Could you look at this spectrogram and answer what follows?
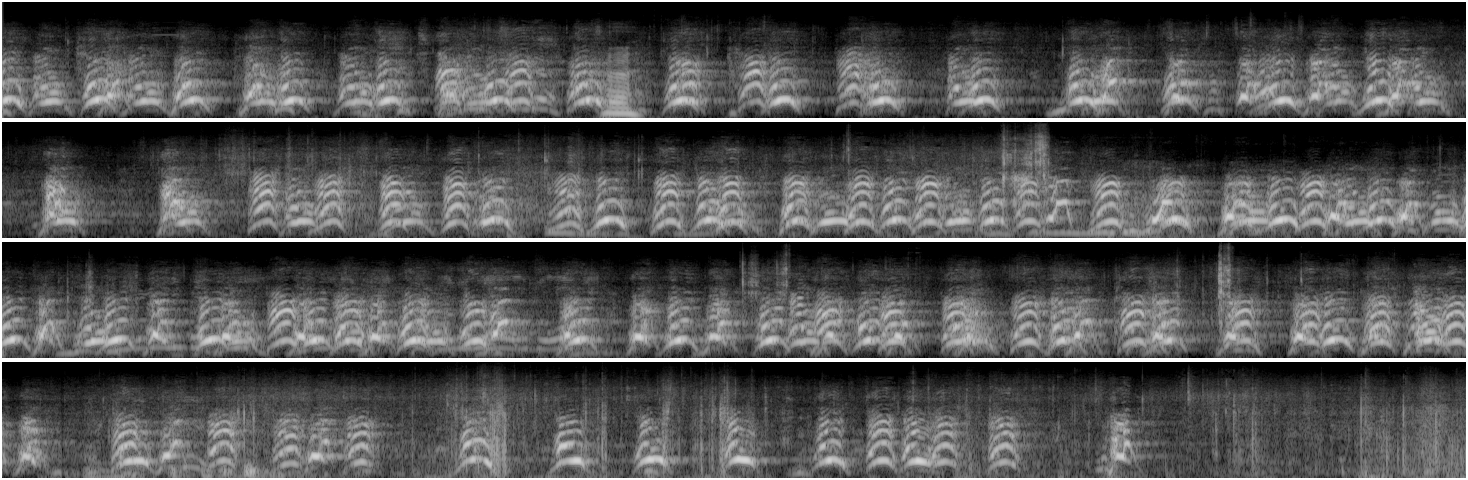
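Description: A pack of boar-hunting dogs barking rapidly and without a break, about three barks a second, as hunting dogs do when holding a wild boar at bay in thick cover. The barking thins out and stops near the end, and brush rustles in its place.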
